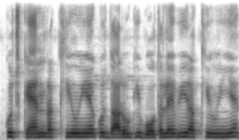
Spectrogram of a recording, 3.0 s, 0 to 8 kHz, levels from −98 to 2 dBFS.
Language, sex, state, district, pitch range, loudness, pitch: Hindi, female, Odisha, Khordha, 200-215 Hz, -15 LUFS, 210 Hz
